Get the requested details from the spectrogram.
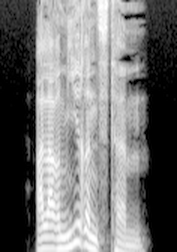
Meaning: strong dative masculine/neuter singular superlative degree of alarmierend
- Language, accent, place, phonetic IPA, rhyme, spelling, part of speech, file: German, Germany, Berlin, [alaʁˈmiːʁənt͡stəm], -iːʁənt͡stəm, alarmierendstem, adjective, De-alarmierendstem.ogg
